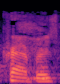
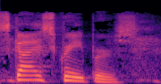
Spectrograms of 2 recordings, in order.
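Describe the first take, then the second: First: There is no s sound after sky. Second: There is an s sound after sky. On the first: The speaker calls it wrong. "instead of saying skyscrapers, she would say sky skycrappers" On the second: The speaker calls it right. "Mom, it's skyscrapers, right?"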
